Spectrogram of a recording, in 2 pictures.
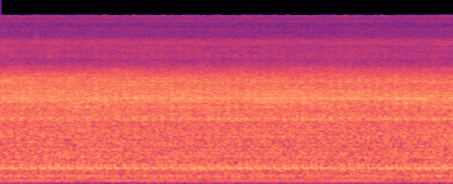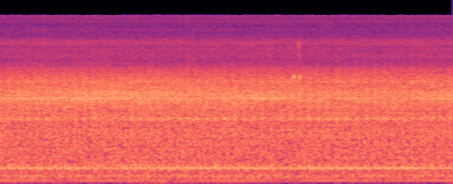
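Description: Steady mechanical hum of a running machine, holding a constant low tone without a break.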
